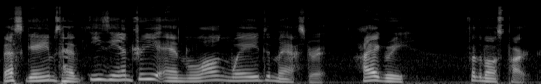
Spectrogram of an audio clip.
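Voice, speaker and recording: Rambling man in his forties, fairly high voice. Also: expressive, normal speed. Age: 40s. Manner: rambling, frequent restarts and ums, wry self-deprecating. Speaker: livestream host. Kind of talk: casual livestream chat reading chat. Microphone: webcam stream mic.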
